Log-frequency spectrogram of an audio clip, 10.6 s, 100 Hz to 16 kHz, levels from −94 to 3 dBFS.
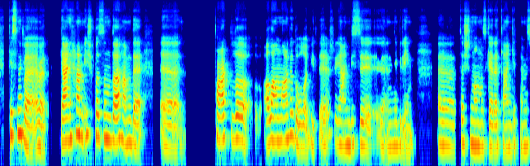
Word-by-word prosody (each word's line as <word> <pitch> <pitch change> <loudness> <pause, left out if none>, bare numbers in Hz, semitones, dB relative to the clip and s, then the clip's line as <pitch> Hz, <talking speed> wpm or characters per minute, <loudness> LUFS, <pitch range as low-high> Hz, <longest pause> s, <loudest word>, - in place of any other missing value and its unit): Kesinlikle, 260 -3 +3 0.2
evet, 185 -1 0 0.3
yani, 215 +1 +8
hem 265 +2 +3
iş 260 +2 -5
bazında 235 -3 +4
hem 205 0 -1
de, 195 - +1 0.3
eee, - - -2 0.6
farklı, 230 0 +3 0.3
ııı, - - -19
alanlarda 220 +4 +2
da 210 - 0
olabilir, 190 +6 -4
yani 190 -1 -2
bizi, 195 +1 -5
eee, 190 0 -4
ne 190 0 -5
bileyim, 195 +3 -7 0.5
eee, 190 -2 -4
taşınmamız 190 -3 -3
gereken, 180 -1 -3
gitmemiz 190 0 -9
205 Hz, 130 wpm, -24 LUFS, 190-230 Hz, 0.6 s, yani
